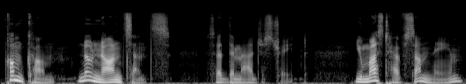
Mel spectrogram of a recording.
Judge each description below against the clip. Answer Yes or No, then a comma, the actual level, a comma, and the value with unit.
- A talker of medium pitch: No, low, 110 Hz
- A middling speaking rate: Yes, average, 155 wpm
